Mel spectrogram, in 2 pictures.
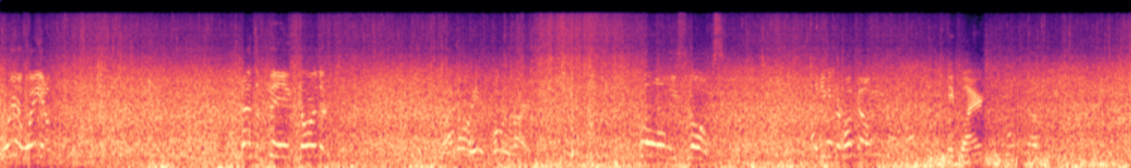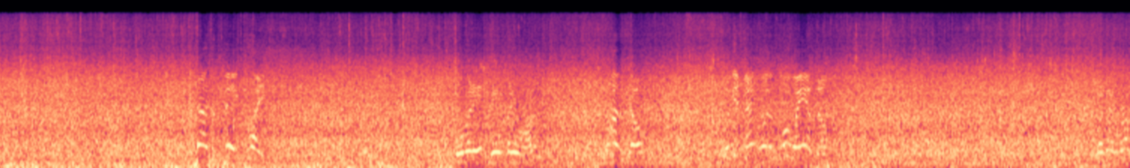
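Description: Steady rush of turbulent spillway outflow, whitewater churning and washing against a rocky shore. A few faint voices come through it now and then.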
